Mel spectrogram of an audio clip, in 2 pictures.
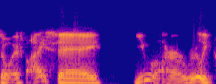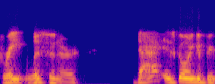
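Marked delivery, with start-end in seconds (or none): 1.7-3.7 sarcastic, mocking tone. Explaining how tone changes meaning, giving an example: sarcastic tone.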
